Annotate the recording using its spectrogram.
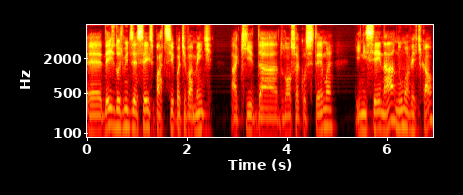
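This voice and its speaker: Set at a moderate pace, a normal speaking voice carries ordinary pitch variation. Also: man, fairly low pitch for a man. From Brazil, Florianópolis. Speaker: tech entrepreneur, business association president. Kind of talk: videocast interview.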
